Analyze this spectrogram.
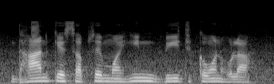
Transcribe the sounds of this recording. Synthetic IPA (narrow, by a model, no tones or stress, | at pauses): d̪ʱaːnkesəbseməɦinbiːd͡ʒkoənɦola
